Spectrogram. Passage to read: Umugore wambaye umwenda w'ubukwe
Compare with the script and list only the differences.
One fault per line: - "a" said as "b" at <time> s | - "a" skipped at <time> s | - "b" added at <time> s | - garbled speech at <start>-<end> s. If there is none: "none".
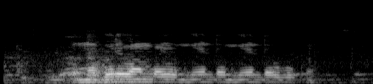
- "umwenda" added at 2.3 s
